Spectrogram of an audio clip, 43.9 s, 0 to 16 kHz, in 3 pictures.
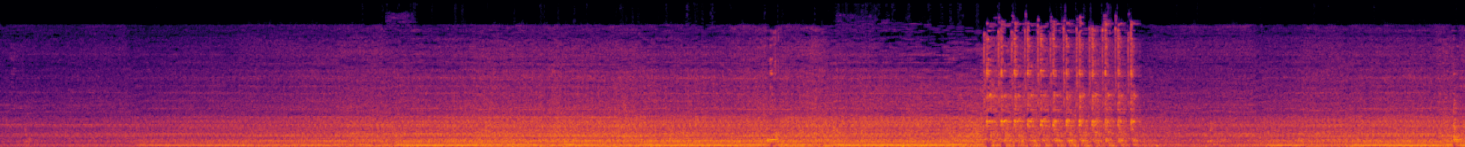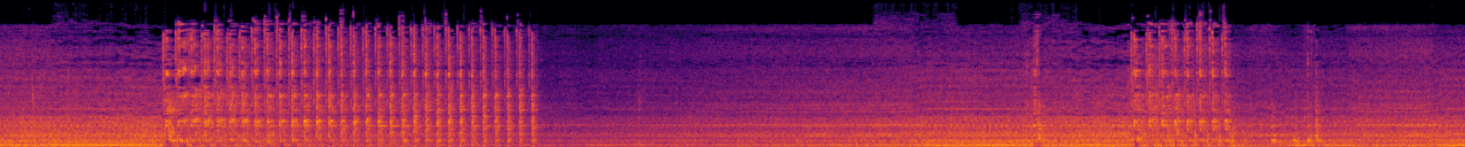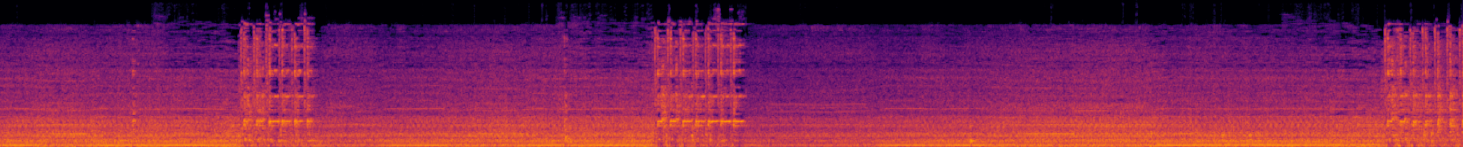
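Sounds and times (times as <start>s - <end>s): diesel engine running: 0.0s - 43.9s
hydraulic hammer breaking concrete: 9.8s - 11.6s, 16.3s - 20.1s, 25.9s - 28.0s, 31.6s - 32.6s, 35.8s - 36.8s, 43.1s - 43.9s.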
